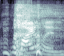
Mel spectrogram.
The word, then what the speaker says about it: Milan: There's also Milan, Illinois, spelled just like Milan, Italy. We call it Milan, y'all. Milan. It's Milan, Illinois. Milan, Illinois.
